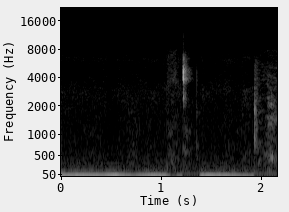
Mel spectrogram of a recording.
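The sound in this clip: A mouse clicks the save role button in a software screen, one sharp, faint click standing out from near silence.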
